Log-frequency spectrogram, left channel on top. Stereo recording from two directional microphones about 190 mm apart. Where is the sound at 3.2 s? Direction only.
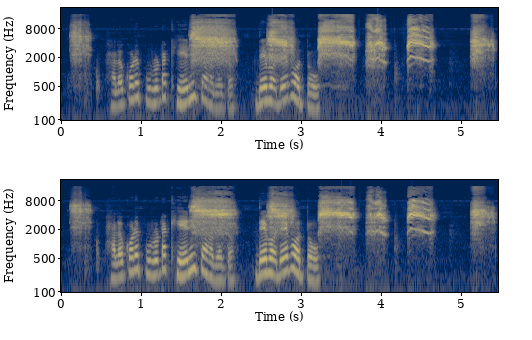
25° left (ahead or behind).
